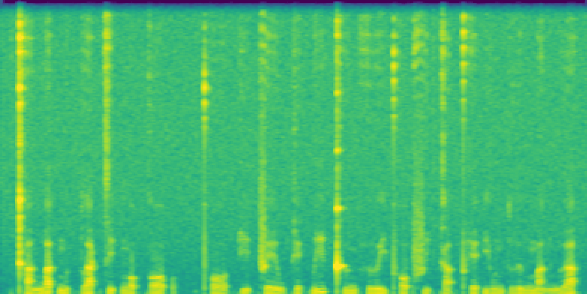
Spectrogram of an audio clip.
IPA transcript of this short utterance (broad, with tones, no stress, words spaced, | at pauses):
kʰa˩˦nwa˥˩t̚mɯ˨˩k̚ pla˦˥k̚si˥˩t̚ ŋɔ˥˩ʔ kɔ˥˩ʔ | pʰɔː˨˩t̚ki˦˥t̚feː˨˩w ke˨˩k̚wiː˥˩p̚kʰɯ˧ŋ hɯː˦˥jpʰɔ˥˩ʔ fi˦˥ʔka˨˩ʔpʰe˦˥ʔ ju˧n prɯ˦˥ŋma˨˩nŋɯ˦˥a̯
